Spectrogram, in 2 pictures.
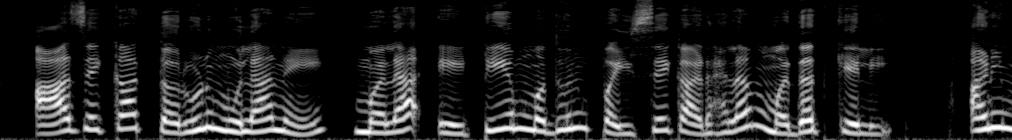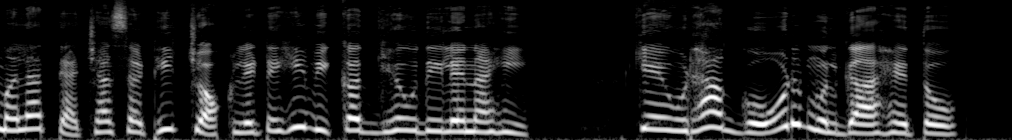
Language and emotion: Marathi, happy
